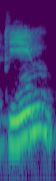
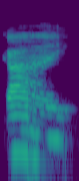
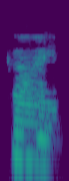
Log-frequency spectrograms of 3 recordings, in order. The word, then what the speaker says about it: kind: Okay, so if you say kin, you're saying this. You're not saying this, so you say kind. Okay, remember? You say kind. That is how you pronounce it, kind.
